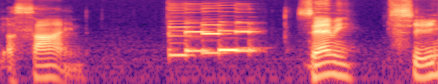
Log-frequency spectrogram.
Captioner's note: beeping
